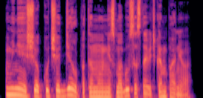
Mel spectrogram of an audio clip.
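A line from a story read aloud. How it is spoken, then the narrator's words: Sad. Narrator (Russian): грустно сказала Алис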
